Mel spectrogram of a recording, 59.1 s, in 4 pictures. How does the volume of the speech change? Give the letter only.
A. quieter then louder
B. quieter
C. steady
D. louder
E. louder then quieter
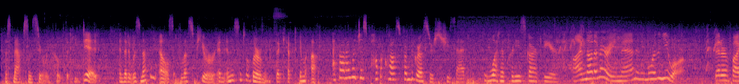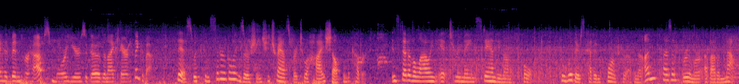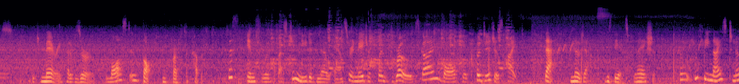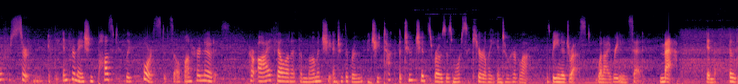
C.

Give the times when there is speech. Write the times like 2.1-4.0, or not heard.
0.0-13.7, 14.3-59.0.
